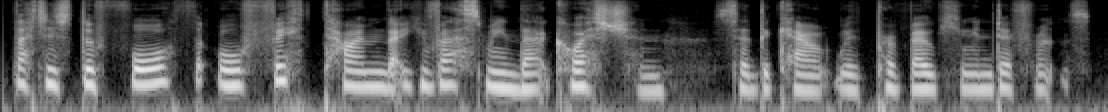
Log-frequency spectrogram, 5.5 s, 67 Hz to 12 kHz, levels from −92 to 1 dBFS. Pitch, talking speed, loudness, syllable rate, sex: 215 Hz, 205 wpm, -19 LUFS, 5.5 syllables/s, female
